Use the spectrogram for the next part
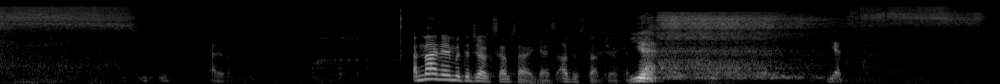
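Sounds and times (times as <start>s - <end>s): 
cobra hissing: 0.0s - 1.4s, 6.5s - 10.0s
speech: 4.1s - 6.8s.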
